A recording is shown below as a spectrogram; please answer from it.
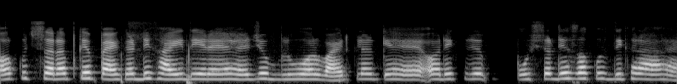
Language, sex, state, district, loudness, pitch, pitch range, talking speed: Hindi, female, Odisha, Sambalpur, -16 LUFS, 245 Hz, 235-255 Hz, 195 wpm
